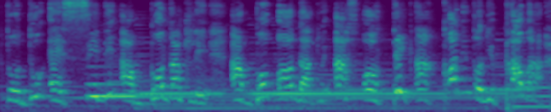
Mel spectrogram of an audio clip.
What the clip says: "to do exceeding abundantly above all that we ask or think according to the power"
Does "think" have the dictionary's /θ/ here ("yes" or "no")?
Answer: no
